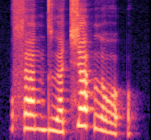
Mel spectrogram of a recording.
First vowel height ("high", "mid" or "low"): low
